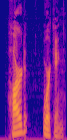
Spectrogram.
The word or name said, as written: hardworking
